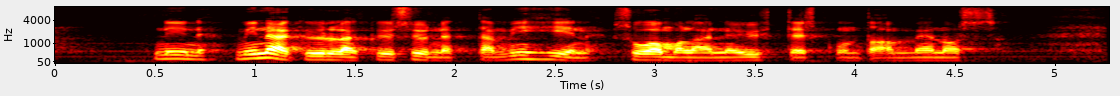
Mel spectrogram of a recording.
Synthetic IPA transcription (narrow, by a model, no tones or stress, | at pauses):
niːnminækylːækysynet̪ːæmiɦinsuomɑlɑine̞yht̪e̞iskunt̪ɑ̰o̰mːe̞no̞sːɑ̥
